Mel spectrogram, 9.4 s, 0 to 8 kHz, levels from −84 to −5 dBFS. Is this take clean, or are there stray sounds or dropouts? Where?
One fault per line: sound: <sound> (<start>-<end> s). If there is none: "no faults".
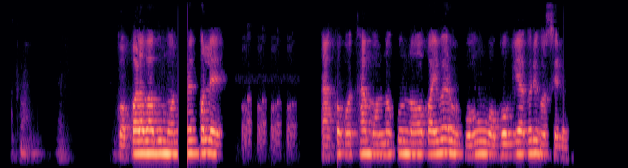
sound: dropout (2.7-2.8 s)
sound: laugh (3.6-4.5 s)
